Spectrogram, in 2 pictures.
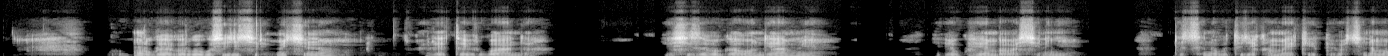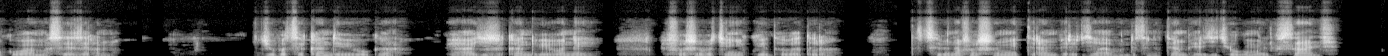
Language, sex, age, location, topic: Kinyarwanda, male, 36-49, Nyagatare, government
